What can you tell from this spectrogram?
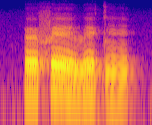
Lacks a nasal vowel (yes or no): no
